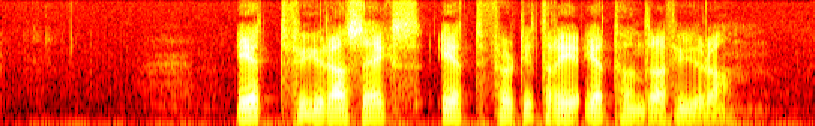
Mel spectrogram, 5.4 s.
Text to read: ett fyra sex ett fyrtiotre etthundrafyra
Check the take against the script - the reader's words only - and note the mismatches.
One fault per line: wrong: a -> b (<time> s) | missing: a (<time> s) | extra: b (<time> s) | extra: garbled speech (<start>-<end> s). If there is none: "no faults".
no faults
